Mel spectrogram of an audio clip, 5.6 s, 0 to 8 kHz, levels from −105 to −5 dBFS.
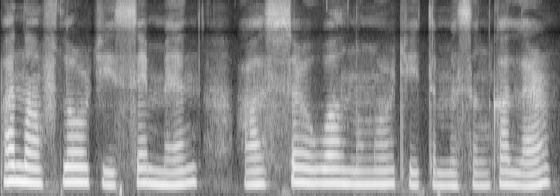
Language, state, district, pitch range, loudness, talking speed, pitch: Ao, Nagaland, Kohima, 190-220 Hz, -17 LUFS, 105 wpm, 200 Hz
